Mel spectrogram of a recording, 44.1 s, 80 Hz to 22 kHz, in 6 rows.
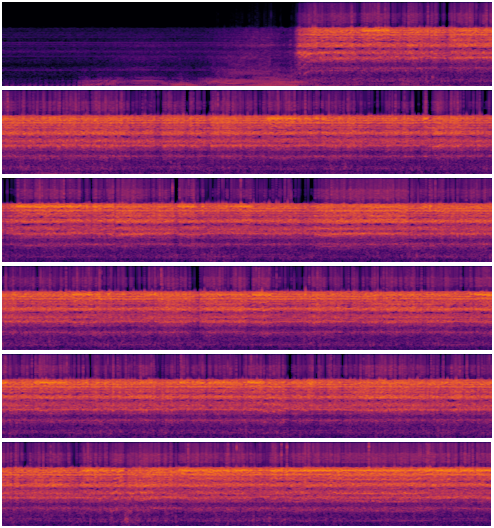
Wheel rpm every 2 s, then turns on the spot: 0, 10, 200, 230, 230, 230, 230, 220, 230, 230, 230, 230, 230, 230, 230, 240, 230, 230, 230, 220, 220, 220.
none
